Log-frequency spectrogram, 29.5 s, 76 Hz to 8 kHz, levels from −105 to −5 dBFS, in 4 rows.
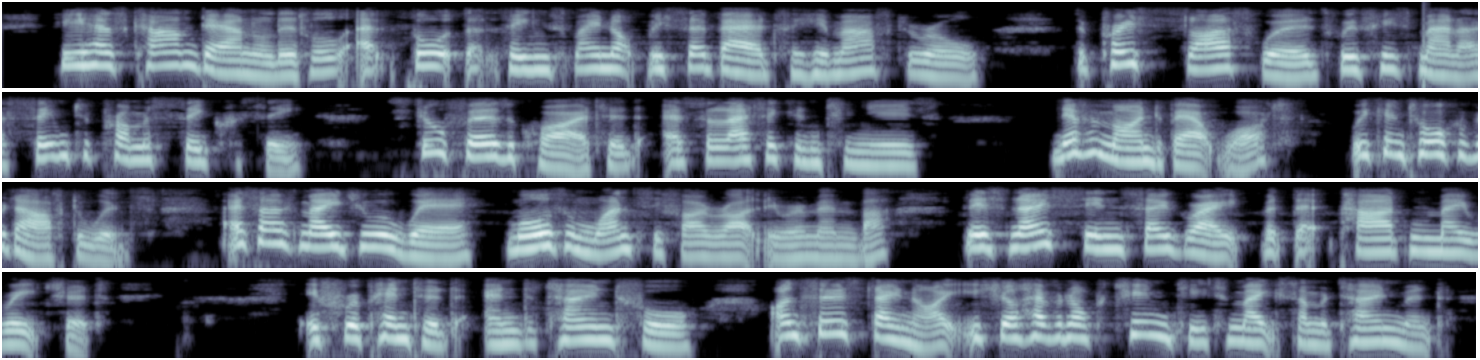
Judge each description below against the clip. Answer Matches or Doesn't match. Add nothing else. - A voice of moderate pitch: Doesn't match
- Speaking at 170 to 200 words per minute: Matches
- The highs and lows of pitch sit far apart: Matches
